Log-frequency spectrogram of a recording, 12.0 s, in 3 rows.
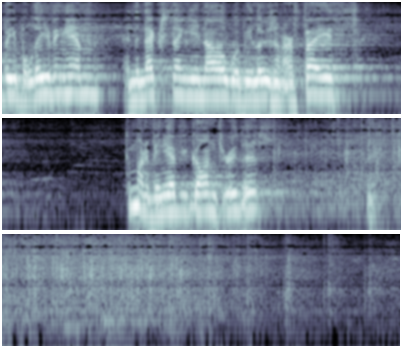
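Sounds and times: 
speech: 0.0 - 3.6, 5.2 - 6.8, 7.6 - 7.8
quiet audience clapping: 6.6 - 11.9.

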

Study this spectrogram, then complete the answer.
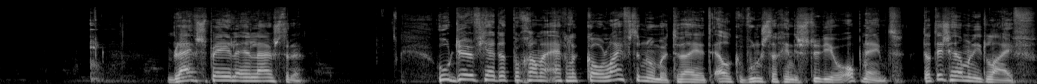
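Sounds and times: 
person taking a sip of a drink: 0.0 - 1.7, 3.0 - 4.4
speech: 1.7 - 3.2, 4.4 - 10.3.

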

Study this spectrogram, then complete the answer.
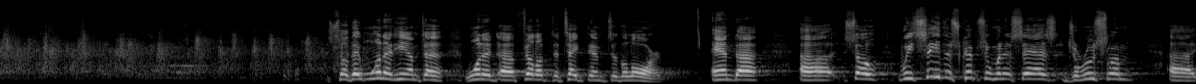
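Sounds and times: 
audience clapping hands: 0.0 - 3.8
speech: 3.4 - 11.9.

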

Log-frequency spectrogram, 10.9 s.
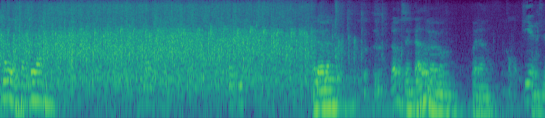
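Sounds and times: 
speech: 0.0 - 1.2, 6.3 - 10.8
audience applause welcoming a speaker: 0.0 - 7.4.

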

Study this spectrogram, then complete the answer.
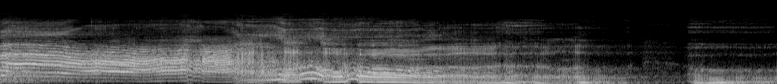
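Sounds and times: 
anguished scream of pain: 0.0 - 5.5.

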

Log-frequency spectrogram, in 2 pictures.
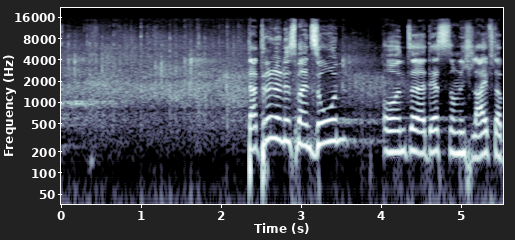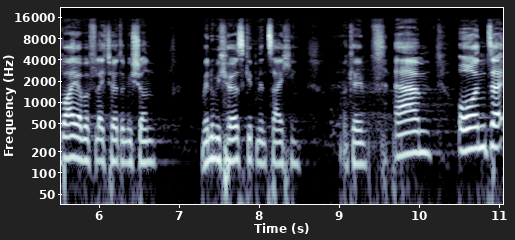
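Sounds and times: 
audience applause: 0.0 - 4.6
speech: 2.3 - 11.0.

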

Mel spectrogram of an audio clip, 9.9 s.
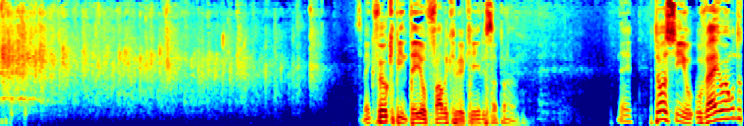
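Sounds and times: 
audience applause: 0.0 - 4.4
speech: 4.9 - 7.1, 8.3 - 9.9.

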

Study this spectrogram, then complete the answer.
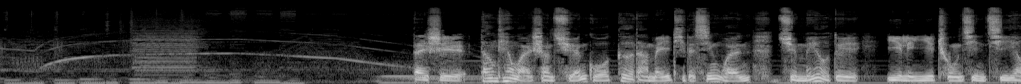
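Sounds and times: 
emergency vehicle sirens: 0.0 - 6.1
speech: 4.1 - 10.2.

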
